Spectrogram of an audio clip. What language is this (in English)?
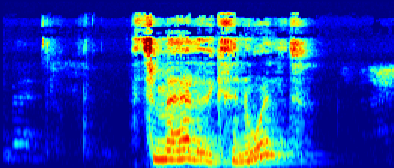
Kabyle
